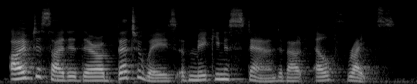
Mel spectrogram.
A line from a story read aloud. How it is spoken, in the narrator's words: said Hermione haughtily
